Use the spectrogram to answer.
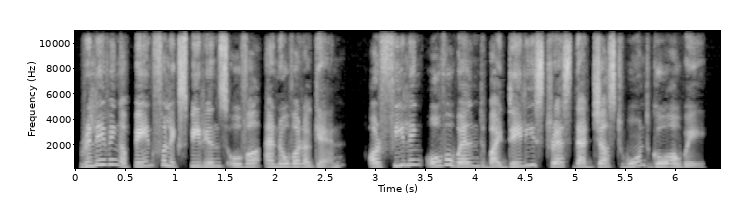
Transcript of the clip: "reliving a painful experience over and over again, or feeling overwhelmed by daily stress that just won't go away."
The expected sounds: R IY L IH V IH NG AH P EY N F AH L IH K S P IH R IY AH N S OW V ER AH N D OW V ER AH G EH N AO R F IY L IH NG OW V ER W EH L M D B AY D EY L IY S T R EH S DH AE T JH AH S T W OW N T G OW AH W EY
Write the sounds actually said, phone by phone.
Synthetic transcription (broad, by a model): R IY L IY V IH NG AH P EY N F AH L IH K S P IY R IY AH N S OW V ER AH N D OW V ER AH G EH N AO R F IY L IH NG OW V ER W EH L M D B AY D EY L IY S T R EH S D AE T JH AH S T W OW N T G OW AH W EY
